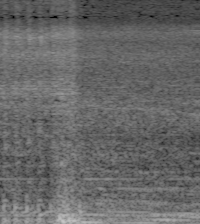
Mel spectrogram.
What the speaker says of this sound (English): Cool, car started.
